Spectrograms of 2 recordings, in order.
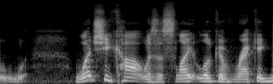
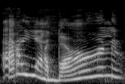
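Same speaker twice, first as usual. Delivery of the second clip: frightened scream; 12 semitones higher, slower than usual. Acted. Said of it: "Lizzie screamed out".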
